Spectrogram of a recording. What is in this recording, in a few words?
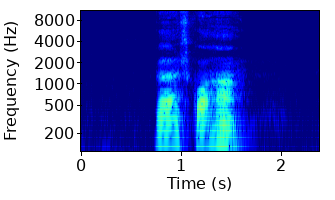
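"gvsquaha", Cherokee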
